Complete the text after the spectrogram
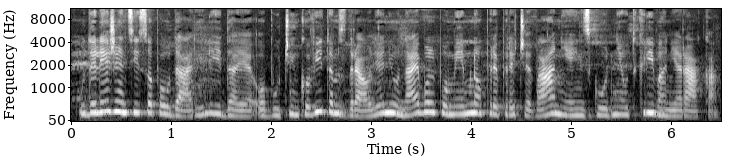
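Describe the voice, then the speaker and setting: A woman reading scripted news narration in a smooth, even way. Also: on the high side, brisk.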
